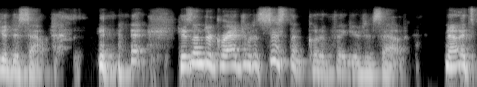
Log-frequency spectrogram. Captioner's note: laugh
